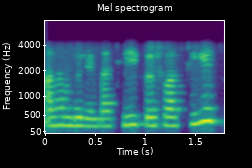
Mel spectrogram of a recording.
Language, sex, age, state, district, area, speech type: Kashmiri, female, 30-45, Jammu and Kashmir, Kulgam, rural, conversation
